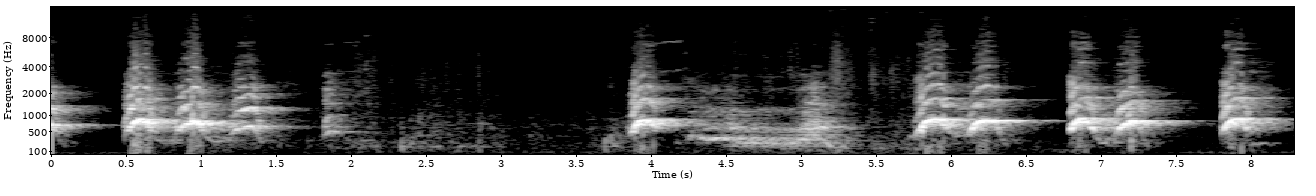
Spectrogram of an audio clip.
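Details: Bruce, a dog, barks at fish in the water hole with sharp, ringing yaps in doubled and tripled bursts, separated by a quiet stretch in the middle where faint low sounds linger.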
